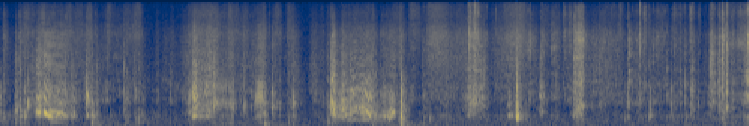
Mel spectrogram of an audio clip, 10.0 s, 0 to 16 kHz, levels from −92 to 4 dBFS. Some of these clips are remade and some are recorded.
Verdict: recorded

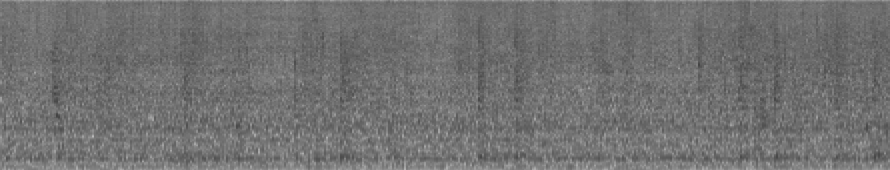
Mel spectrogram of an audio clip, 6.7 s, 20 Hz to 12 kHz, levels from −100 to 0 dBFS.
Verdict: recorded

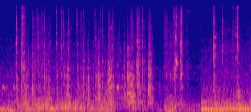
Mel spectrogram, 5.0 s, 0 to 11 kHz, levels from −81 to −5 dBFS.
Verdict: recorded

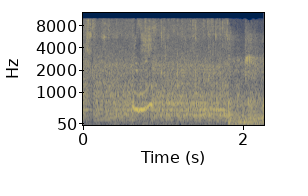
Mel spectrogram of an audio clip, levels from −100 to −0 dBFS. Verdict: recorded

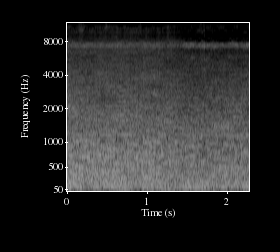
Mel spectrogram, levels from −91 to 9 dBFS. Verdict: remade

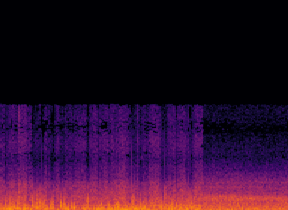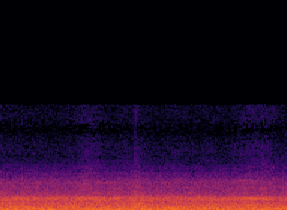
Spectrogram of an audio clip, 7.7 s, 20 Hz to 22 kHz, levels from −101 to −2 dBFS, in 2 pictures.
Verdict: recorded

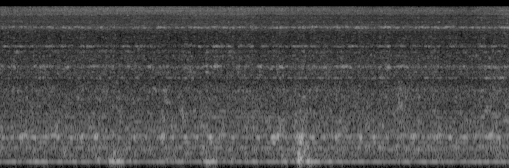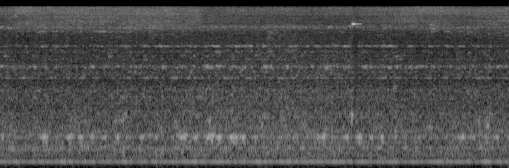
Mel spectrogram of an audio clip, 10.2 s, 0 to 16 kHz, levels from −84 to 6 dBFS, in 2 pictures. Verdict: recorded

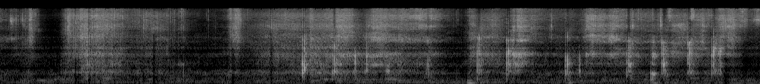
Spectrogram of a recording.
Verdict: remade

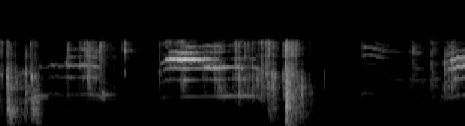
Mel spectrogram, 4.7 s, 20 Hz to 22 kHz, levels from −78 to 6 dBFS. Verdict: recorded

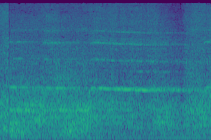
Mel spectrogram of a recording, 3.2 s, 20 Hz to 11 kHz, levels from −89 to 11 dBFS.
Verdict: recorded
